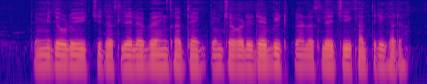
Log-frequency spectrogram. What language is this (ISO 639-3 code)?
mar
